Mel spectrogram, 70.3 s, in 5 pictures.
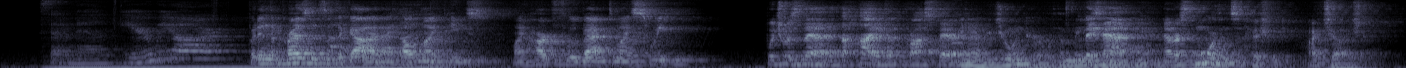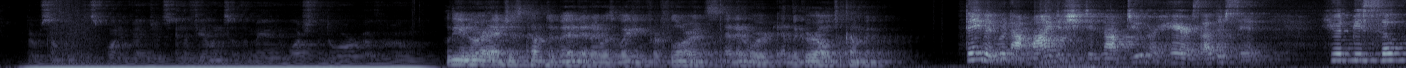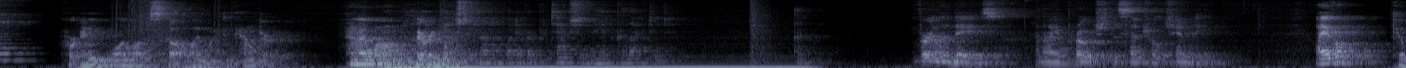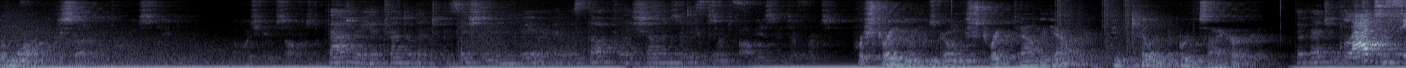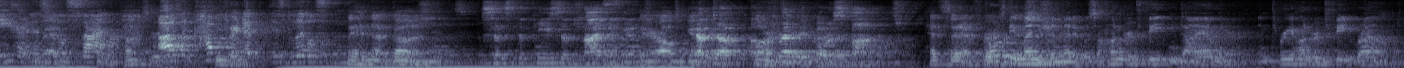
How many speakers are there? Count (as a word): seven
